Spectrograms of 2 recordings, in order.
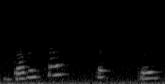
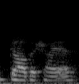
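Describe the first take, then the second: First: "Derbyshire" with a short "shuh" ending, high, soft and slow; unsure pronunciation. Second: "Derbyshire" ending like "shire", rhyming with "fire"; pronunciation attempt. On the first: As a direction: softly test "Derbyshire" as "Dar-buh-shuh", unsure. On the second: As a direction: say "Derbyshire" with a full "shy-er" ending. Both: Real, not acted. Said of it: "not very good with pronouncing".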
